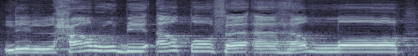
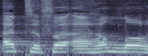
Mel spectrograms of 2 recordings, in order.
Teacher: Huruf ta dia paling kuat kerana dia bukan setakat isti'la, dia ada itba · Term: qalqalah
